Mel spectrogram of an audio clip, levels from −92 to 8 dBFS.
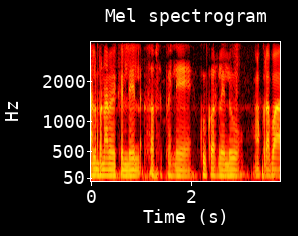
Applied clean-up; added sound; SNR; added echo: none; none; none; none.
